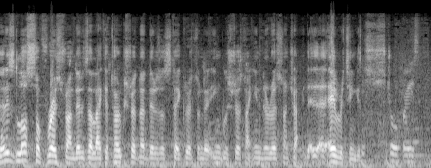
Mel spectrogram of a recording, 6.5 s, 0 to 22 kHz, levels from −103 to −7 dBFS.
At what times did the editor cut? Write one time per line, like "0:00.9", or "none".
0:05.4

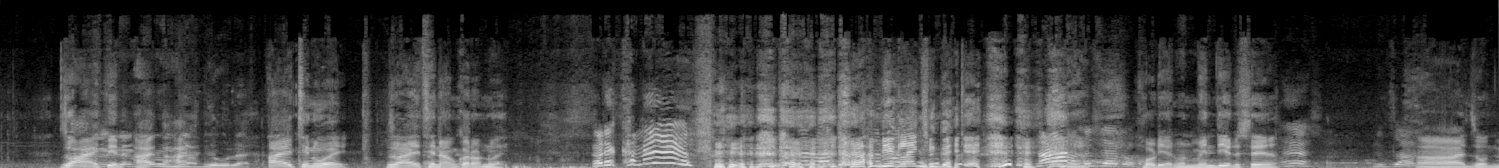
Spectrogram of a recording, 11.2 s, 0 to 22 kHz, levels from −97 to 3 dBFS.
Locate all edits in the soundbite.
0:08.0

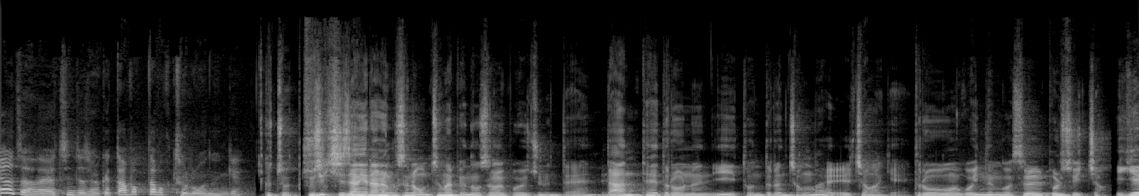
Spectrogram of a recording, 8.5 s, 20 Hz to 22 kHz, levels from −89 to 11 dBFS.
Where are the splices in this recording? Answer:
0:02.2
0:06.8

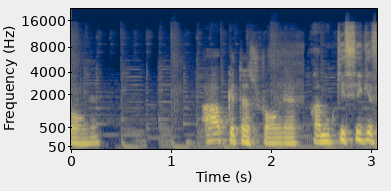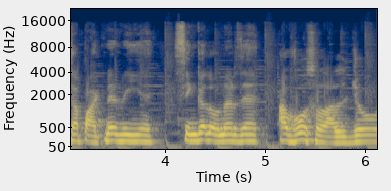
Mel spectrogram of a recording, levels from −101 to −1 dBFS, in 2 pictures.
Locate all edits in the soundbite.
0:02.3
0:05.0

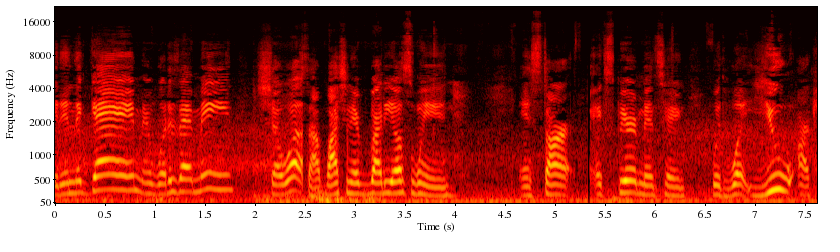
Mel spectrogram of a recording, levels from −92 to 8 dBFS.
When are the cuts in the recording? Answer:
0:02.5
0:05.5

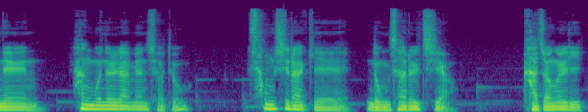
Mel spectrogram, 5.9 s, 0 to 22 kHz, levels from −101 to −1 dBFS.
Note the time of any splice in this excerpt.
none

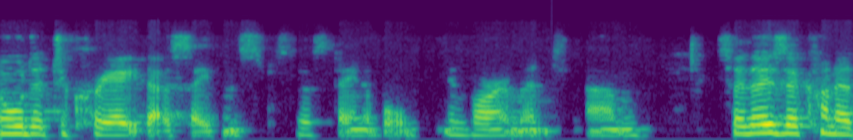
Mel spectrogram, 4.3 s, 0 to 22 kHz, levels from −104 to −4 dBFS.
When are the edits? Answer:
none

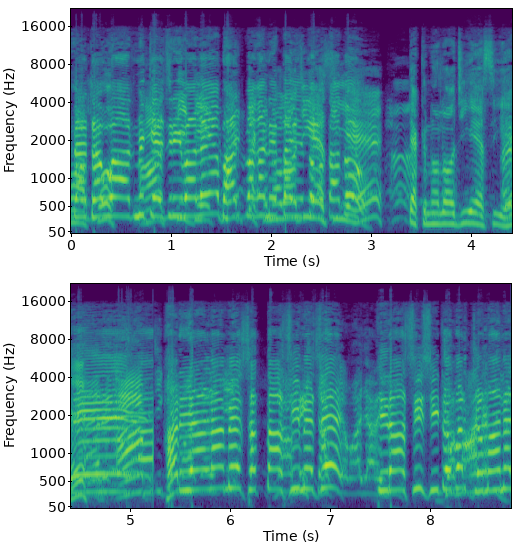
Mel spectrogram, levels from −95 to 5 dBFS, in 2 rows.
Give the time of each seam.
0:05.2

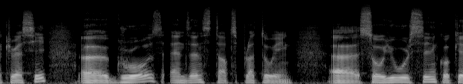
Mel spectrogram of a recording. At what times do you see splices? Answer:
none

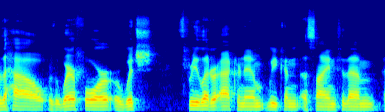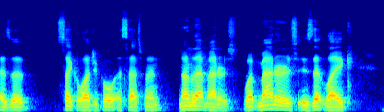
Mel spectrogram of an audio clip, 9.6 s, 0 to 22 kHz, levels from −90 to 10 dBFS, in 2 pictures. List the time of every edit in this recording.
0:06.9

